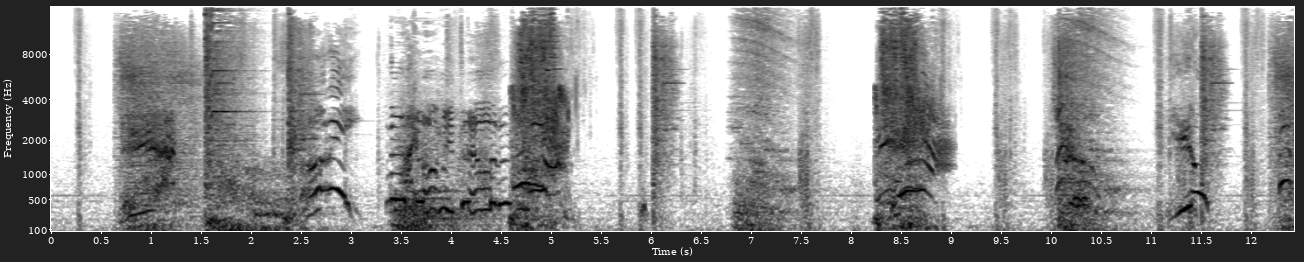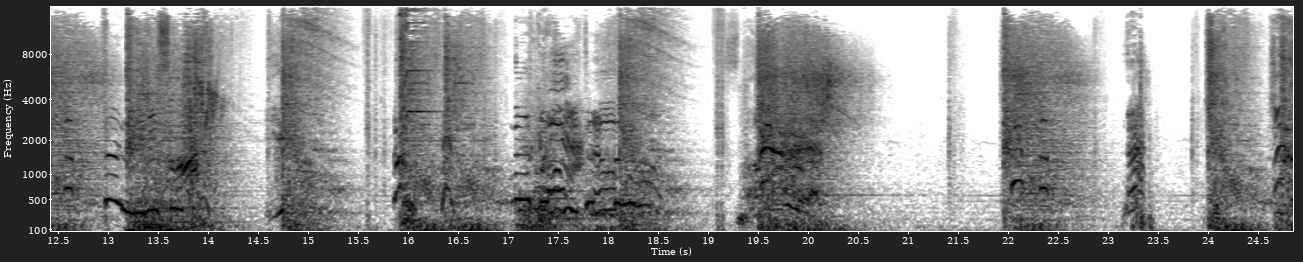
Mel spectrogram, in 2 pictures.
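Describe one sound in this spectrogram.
Magic energy crackles and whooshes.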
